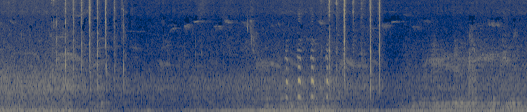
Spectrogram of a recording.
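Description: Two quick bursts of sharp clicks, six or seven in each, one early and one about six and a half seconds in, typical of a camera shutter firing in burst mode. Birds call faintly around it, with one short, rapidly repeated call just before the second burst.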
